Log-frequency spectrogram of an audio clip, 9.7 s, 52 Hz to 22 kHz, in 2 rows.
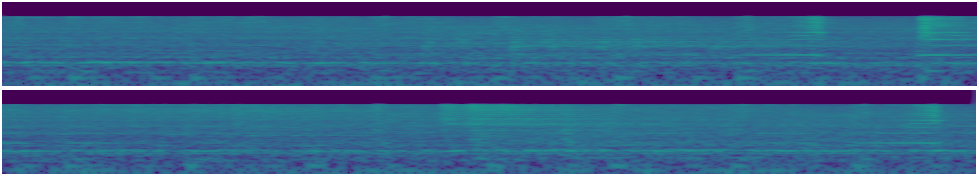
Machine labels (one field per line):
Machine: slide rail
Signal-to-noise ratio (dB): 0 dB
